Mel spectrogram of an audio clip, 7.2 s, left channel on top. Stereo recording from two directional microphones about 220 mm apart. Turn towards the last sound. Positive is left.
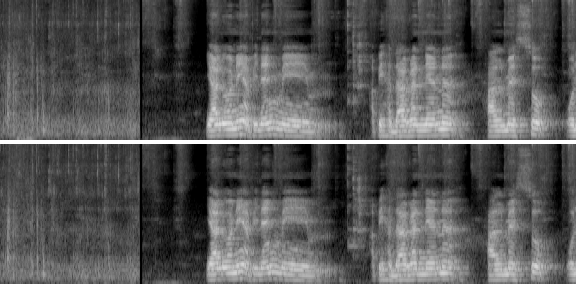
turn(degrees=35)  # may be behind; listen again after turning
